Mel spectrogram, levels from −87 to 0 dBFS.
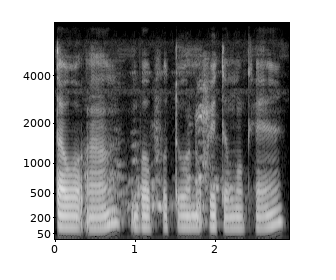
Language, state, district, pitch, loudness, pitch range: Kokborok, Tripura, West Tripura, 110 Hz, -21 LUFS, 105-115 Hz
